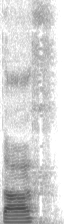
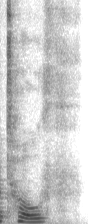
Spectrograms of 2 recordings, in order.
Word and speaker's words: Thoth: honor Isis and and Thoth or toast but but I believe he's pronounced so but I feel like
